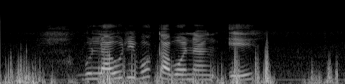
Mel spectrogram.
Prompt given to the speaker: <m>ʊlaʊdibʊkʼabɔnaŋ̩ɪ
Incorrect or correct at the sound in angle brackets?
incorrect: b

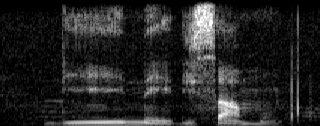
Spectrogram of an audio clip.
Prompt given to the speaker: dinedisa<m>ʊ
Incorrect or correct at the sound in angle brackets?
correct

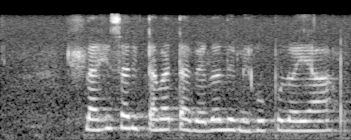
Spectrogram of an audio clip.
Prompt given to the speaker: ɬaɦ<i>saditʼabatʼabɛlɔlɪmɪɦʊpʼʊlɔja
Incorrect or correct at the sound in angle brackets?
correct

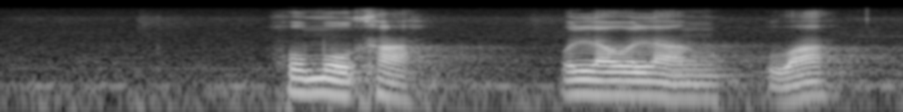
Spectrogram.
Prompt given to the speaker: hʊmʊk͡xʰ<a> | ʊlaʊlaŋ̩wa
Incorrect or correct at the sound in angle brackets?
correct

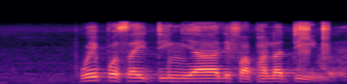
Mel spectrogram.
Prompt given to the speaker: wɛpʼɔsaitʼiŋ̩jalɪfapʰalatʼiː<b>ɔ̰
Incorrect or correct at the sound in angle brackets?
incorrect: m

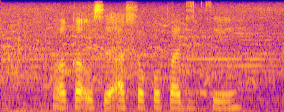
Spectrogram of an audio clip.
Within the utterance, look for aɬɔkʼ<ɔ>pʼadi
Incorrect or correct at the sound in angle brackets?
correct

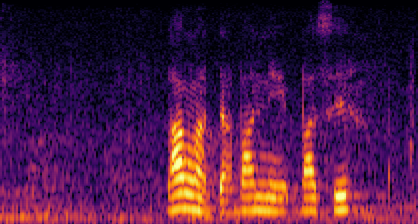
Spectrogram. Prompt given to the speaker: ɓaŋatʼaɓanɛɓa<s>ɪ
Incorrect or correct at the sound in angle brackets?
correct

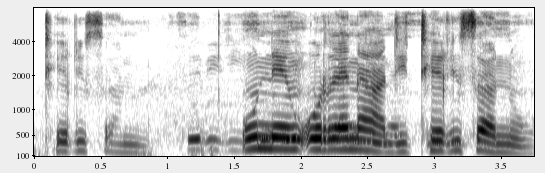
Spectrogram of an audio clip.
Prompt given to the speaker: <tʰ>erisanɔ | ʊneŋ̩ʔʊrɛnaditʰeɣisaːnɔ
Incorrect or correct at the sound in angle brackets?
correct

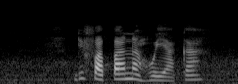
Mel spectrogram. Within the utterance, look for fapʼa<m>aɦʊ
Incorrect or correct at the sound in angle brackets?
incorrect: n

